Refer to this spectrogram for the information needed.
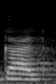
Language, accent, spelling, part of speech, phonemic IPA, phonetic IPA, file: Armenian, Eastern Armenian, գայլ, noun, /ɡɑjl/, [ɡɑjl], Hy-գայլ.ogg
- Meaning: wolf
